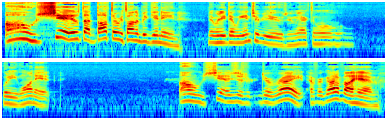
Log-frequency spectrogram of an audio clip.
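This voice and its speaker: A man's voice: high voice, measured pace, a little mellow. A man streaming a video game, thinking aloud in informal, sweary live commentary.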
